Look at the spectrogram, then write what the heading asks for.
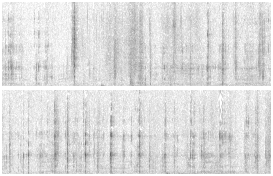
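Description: Close-miked chewing of a mouthful of McDonald's Big Mac burger: many soft, irregular mouth clicks and crunches.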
